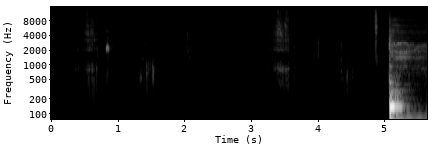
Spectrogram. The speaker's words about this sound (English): Oh, big bang in the studio there. Hope you folks enjoy that ASMR of the coffee drink. I always put that in there for a nice touch.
